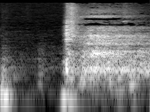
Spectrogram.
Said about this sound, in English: And just put one hand on your heart and one hand on your lower belly. And just take a few deep breaths.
